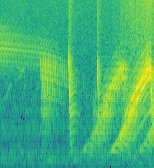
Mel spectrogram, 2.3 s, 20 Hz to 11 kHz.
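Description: Stylophone Gen X-1 run through effects pedals, making synthetic swept tones. A high tone fades out, then comes a short buzzy note and a click. From about the middle it sets into a chain of rising pitch sweeps, a little over two a second.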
